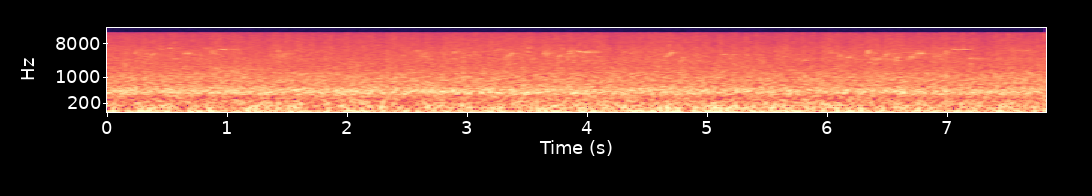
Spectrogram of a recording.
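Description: Faint, steady insect buzzing, with a few faint high chirps scattered through it.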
